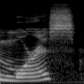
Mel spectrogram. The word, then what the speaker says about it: Maurice: And it's also very clear that his uncle, he calls him Morris. It's spelled like Maurice. I'm going to say Maurice just because it's easier for me to say.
